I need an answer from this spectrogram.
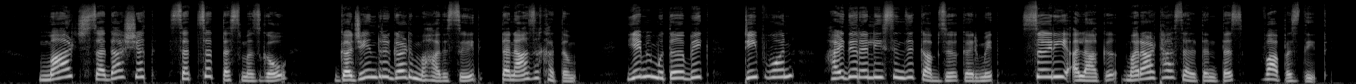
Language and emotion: Kashmiri, neutral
